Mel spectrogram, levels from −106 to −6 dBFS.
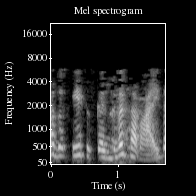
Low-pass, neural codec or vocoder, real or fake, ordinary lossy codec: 7.2 kHz; codec, 16 kHz, 16 kbps, FreqCodec, larger model; fake; MP3, 24 kbps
